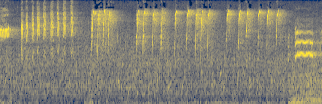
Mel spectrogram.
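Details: A white-rumped shama sings a rapid-fire 'tembakan panjang roll speed' phrase, a contest-bird training song of quick, high, metallic repeated notes in bursts, closing with lower stacked whistles.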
